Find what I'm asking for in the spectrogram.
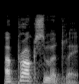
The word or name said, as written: approximately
